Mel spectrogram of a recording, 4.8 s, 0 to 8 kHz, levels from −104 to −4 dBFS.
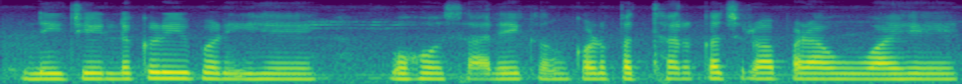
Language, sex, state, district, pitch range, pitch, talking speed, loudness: Hindi, female, Madhya Pradesh, Bhopal, 195-205 Hz, 195 Hz, 150 wpm, -16 LUFS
